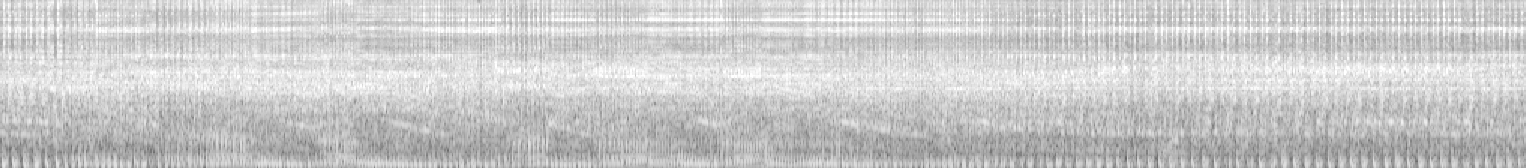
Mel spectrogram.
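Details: Motorcycle engine idling and blipping with a fast, steady knock under the exhaust beat. The knock began three days after the damaged connecting rod was replaced and an aftermarket replacement piston kit was fitted, which the owner blames; the stock piston kit was reinstalled.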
